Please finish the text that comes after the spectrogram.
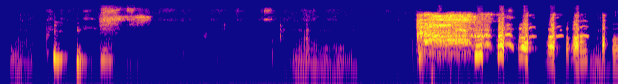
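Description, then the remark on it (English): A pet named Lupin snoring, with irregular snorts and wheezy, rasping breaths, some almost like mumbled talk, separated by quiet pauses and growing louder and busier near the end. “No, I thought she was talking, and I thought, hang on, is Lupin really a you know someone else? And I thought, no, it's snoring.”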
